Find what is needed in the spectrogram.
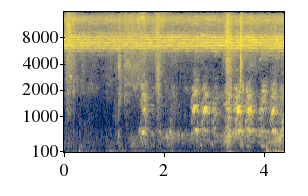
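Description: A puppy giving a quick series of faint, short, high-pitched cries, starting about halfway through.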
